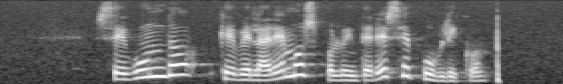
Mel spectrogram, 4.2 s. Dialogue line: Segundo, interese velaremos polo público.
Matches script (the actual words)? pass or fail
fail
